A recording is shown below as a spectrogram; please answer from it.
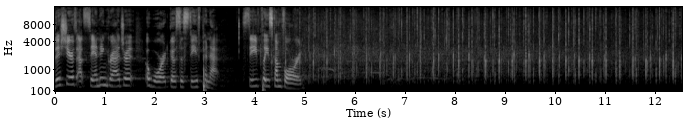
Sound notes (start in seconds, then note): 4.9 audience applauding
